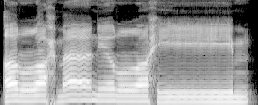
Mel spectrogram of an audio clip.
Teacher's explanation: را مشدد کے اوپر زبر ہے، اس لیے را کو موٹا پڑھیں گے، پر پڑھیں گے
